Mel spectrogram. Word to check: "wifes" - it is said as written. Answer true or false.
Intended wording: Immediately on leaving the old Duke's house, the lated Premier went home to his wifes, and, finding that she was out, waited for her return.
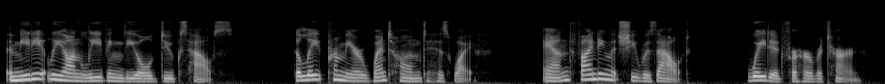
false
